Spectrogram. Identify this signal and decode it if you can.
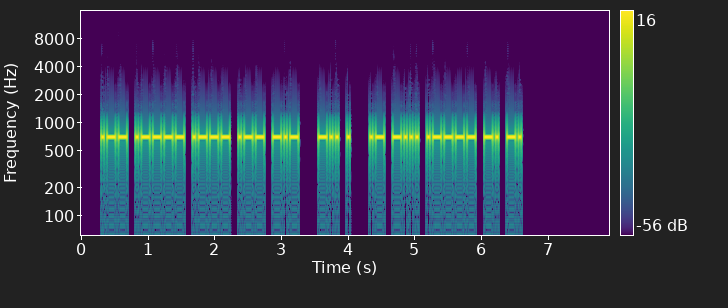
Morse code, heard as a keyed tone, about 28 wpm, 700 Hz. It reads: W1JWK DE AB1NN
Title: USA Callsign DE Callsign - 5 Characters - 28wpm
